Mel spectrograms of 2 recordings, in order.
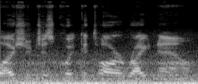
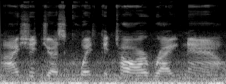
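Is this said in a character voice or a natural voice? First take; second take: natural; character voice. First: It is said in the speaker's ordinary voice. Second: It is said in a put-on cartoon voice. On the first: "And I say that in that tone" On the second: "that's my horrible Squidward impression"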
